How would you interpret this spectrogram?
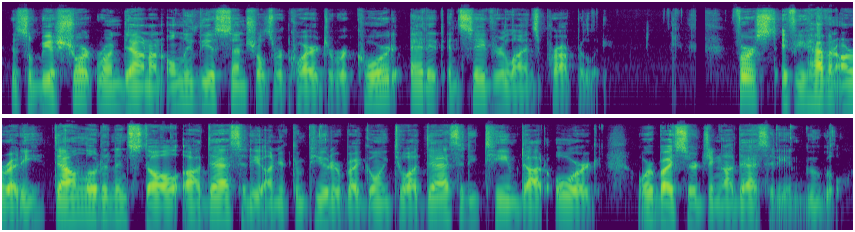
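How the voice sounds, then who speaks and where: A man presenting a scripted software tutorial in an instructional, step-by-step manner, occasionally stumbling over a word. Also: mid-range voice, fast, dry recording. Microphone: computer microphone in a quiet home room, voice-over.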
